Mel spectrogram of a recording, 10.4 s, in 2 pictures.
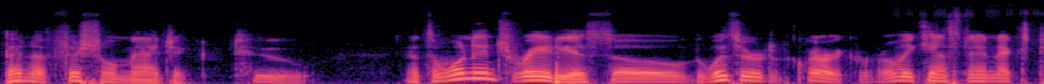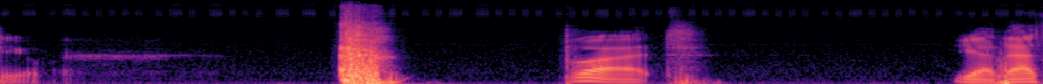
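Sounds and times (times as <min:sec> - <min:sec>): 
speech: 0:00.0 - 0:05.6, 0:08.0 - 0:08.8, 0:10.0 - 0:10.4
cough: 0:06.9 - 0:07.3.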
